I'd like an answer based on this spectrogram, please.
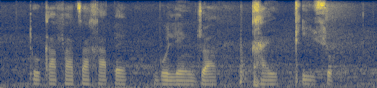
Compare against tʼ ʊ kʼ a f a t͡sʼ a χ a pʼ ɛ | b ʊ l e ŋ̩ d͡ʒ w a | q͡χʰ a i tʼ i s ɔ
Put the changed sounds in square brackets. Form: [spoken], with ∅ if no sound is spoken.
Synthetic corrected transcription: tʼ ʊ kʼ a f a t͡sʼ a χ a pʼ ɛ | b ʊ l e ŋ̩ d͡ʒ w a | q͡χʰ a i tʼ [iː] s ɔ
